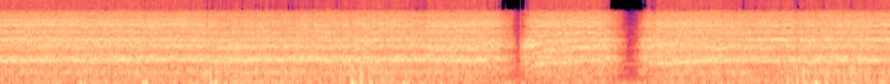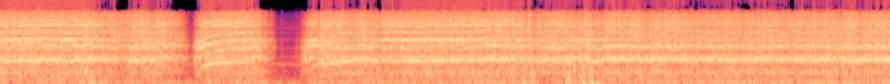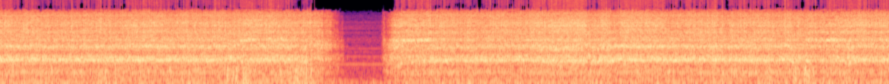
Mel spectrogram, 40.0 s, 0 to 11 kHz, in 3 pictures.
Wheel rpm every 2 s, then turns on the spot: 210, 220, 230, 180, 130, 200, 220, 190, 100, 190, 220, 220, 230, 230, 230, 180, 140, 220, 230, 230.
16-18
